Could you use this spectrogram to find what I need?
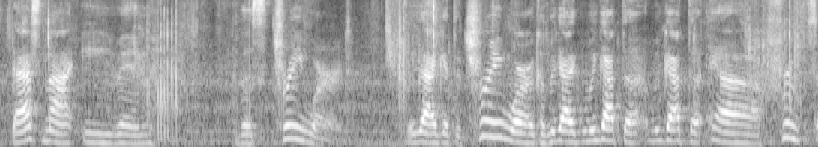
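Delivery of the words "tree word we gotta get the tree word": ordinary talk, nothing marked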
